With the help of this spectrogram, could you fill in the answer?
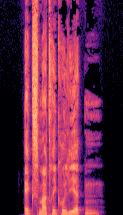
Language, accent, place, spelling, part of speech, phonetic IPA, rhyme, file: German, Germany, Berlin, exmatrikulierten, adjective / verb, [ɛksmatʁikuˈliːɐ̯tn̩], -iːɐ̯tn̩, De-exmatrikulierten.ogg
- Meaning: inflection of exmatrikuliert: 1. strong genitive masculine/neuter singular 2. weak/mixed genitive/dative all-gender singular 3. strong/weak/mixed accusative masculine singular 4. strong dative plural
